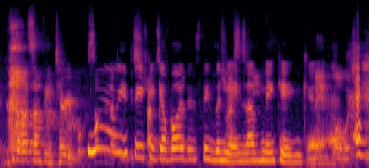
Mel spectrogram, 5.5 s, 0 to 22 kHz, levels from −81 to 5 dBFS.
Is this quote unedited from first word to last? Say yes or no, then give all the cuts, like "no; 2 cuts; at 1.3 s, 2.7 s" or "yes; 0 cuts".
yes; 0 cuts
